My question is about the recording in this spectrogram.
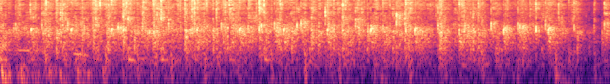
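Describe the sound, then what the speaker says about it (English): A crowd claps for a theatre company at an anniversary celebration, loud, dense and continuous applause from many people that carries on without a break, sounding close and full. "So a round of applause to all the Banner Theatre people."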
